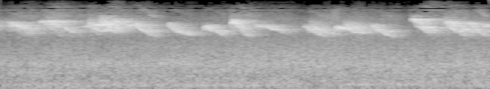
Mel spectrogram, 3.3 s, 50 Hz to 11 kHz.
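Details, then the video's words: Malaysian white-eye singing 'buka' style in Singapore during stable warm sunny weather, 20 March 2023: continuous high warbled notes half buried under steady loud hiss. "Malaysian Mata Puteh Happy Buka Sing"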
